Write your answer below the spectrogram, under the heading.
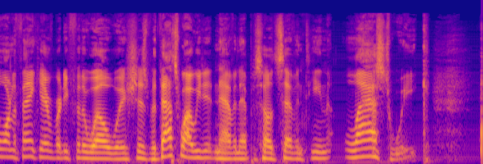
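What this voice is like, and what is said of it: Voice still not fully recovered. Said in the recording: “as you can hear, my voice is still not 100%”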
